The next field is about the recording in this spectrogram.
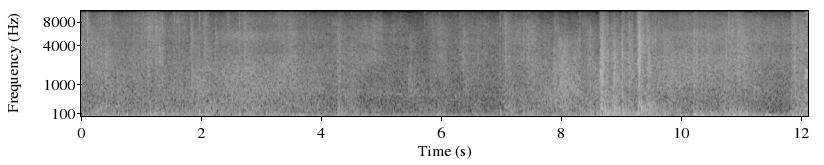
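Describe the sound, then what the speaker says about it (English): A warship fires a torpedo in the naval game Ultimate Admiral: Dreadnoughts, heard as a deep, rushing rumble over a steady roar of sea and wind, swelling slightly near the end. "I heard a torpedo launch."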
